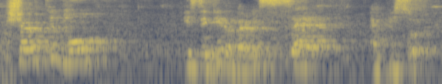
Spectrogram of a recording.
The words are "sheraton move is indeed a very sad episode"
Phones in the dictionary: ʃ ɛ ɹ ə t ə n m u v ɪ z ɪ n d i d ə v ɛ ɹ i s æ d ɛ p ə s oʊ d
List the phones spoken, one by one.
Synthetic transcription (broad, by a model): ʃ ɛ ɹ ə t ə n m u ɪ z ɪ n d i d ə v ɛ ɹ i s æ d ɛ p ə s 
